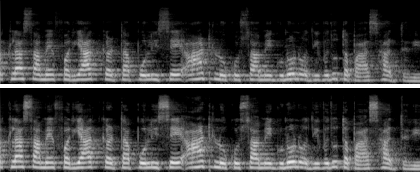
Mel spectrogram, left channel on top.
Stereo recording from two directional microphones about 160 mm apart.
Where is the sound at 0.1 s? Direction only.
20° right (ahead or behind).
